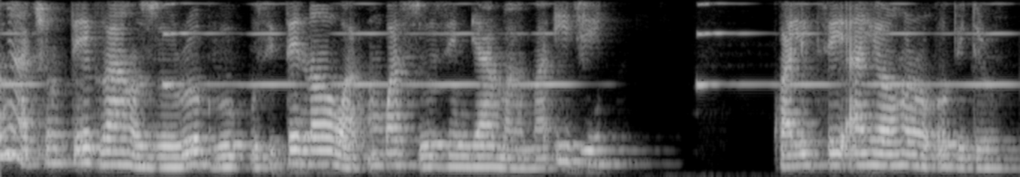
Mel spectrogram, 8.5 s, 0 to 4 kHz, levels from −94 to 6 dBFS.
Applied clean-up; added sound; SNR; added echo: none; Wind instrument, woodwind instrument; 14 dB; reverberation time 0.4 s.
